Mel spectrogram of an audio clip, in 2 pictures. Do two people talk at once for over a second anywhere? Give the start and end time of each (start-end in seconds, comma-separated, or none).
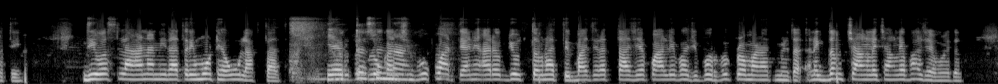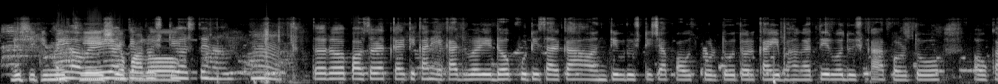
10.5-11.8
